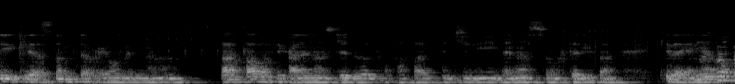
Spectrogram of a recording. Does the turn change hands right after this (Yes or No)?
Yes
